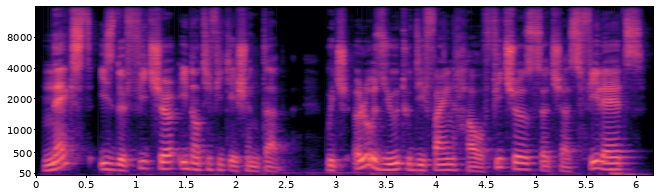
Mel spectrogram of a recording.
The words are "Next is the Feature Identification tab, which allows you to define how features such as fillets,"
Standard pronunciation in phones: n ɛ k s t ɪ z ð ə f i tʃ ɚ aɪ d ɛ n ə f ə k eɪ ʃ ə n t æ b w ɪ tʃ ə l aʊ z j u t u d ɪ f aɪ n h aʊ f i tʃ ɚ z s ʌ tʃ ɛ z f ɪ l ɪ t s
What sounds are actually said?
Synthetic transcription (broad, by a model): n ɛ k s t ɪ z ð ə f i tʃ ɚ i d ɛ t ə f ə k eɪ ʃ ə n t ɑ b w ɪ tʃ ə l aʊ z j u t u d ɪ f aɪ n h aʊ f i tʃ ɚ z s ʌ tʃ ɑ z f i l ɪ t s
